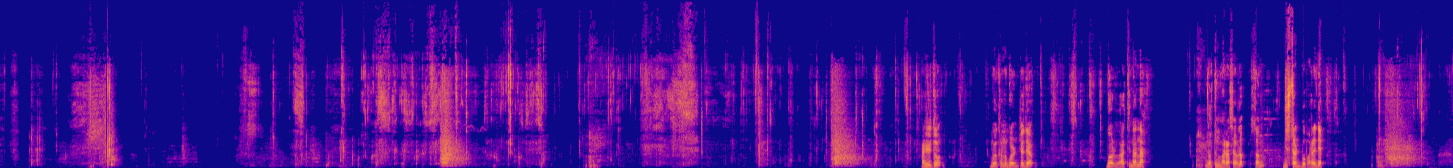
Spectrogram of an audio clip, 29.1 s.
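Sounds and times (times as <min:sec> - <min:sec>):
chewing with mouth smacks: 0:04.8 - 0:19.5, 0:20.8 - 0:22.1.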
